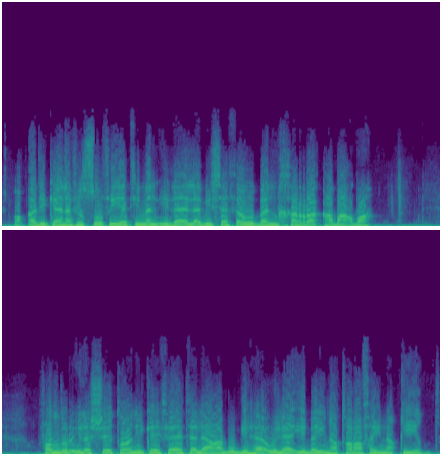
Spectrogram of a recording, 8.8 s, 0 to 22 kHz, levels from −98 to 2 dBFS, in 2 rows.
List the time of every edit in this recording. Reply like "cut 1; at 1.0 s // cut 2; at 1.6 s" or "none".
cut 1; at 4.7 s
